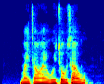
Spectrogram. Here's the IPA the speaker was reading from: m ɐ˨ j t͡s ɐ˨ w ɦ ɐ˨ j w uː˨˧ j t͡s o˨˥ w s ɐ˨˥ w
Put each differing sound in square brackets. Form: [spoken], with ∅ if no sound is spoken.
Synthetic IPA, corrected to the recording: m ɐ˨ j t͡s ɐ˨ w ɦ ɐ˨ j w uː˨˧ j t͡s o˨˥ w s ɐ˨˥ w

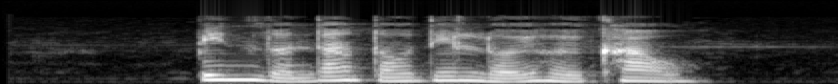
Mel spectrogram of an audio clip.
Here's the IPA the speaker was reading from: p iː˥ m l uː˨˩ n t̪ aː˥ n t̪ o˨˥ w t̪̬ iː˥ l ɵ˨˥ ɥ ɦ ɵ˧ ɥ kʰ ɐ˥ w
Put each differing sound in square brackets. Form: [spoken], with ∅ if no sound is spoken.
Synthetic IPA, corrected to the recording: p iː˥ [n] l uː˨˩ n t̪ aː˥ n t̪ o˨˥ w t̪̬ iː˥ l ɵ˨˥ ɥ ɦ ɵ˧ ɥ kʰ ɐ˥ w

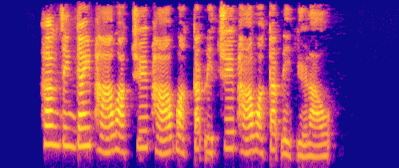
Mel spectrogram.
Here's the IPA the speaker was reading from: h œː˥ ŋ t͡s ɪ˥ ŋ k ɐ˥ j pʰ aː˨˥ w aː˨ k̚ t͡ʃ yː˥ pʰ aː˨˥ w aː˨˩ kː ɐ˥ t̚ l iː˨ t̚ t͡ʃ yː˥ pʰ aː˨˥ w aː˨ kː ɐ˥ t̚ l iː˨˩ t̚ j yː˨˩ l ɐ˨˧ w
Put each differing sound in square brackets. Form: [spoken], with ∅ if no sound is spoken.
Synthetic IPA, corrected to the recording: h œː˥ ŋ t͡s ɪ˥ ŋ k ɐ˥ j pʰ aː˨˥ w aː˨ k̚ t͡ʃ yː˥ pʰ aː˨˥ w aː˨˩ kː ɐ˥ t̚ l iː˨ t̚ t͡ʃ yː˥ pʰ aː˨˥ w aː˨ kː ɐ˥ t̚ l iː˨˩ t̚ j yː˨˩ l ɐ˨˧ w

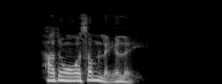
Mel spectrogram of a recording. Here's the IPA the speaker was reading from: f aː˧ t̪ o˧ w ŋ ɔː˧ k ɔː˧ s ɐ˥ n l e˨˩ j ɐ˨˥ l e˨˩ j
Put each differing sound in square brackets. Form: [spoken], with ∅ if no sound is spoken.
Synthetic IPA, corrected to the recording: [h] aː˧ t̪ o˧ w ŋ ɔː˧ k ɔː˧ s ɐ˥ [m] l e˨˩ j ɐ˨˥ l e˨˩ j

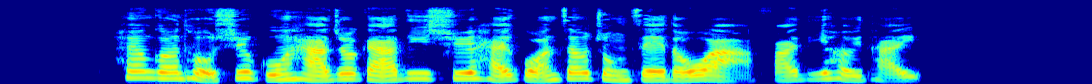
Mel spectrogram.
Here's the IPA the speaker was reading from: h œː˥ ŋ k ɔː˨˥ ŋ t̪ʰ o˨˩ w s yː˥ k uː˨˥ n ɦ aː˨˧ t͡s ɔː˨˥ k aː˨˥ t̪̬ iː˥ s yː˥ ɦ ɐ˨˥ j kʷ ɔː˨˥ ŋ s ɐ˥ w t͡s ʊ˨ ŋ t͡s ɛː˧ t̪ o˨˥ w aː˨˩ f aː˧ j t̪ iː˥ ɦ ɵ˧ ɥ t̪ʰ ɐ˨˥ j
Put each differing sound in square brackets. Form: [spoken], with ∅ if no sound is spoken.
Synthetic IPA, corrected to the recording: h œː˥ ŋ k ɔː˨˥ ŋ t̪ʰ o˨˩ w s yː˥ k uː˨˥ n ɦ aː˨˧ t͡s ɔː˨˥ k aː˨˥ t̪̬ iː˥ s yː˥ ɦ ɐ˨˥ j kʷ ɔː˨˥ ŋ [t͡s] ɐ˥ w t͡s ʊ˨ ŋ t͡s ɛː˧ t̪ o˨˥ w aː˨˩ f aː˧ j t̪ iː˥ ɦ ɵ˧ ɥ t̪ʰ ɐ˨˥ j

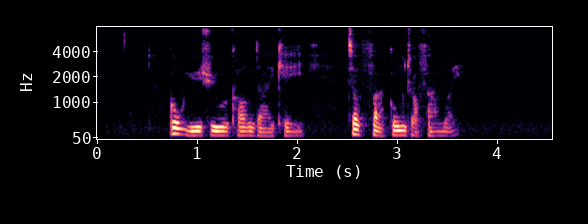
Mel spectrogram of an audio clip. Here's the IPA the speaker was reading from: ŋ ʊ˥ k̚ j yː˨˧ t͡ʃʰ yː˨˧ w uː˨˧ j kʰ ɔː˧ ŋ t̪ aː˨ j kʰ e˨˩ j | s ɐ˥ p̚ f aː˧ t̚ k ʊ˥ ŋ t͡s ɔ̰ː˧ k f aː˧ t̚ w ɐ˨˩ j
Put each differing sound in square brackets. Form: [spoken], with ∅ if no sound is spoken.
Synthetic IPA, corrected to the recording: ŋ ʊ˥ k̚ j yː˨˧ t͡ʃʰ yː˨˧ w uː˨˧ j kʰ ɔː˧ ŋ t̪ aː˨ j kʰ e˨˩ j | [t͡s] ɐ˥ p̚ f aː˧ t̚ k ʊ˥ ŋ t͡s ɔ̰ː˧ k f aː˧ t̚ w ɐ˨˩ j

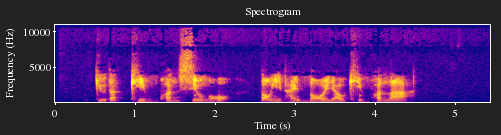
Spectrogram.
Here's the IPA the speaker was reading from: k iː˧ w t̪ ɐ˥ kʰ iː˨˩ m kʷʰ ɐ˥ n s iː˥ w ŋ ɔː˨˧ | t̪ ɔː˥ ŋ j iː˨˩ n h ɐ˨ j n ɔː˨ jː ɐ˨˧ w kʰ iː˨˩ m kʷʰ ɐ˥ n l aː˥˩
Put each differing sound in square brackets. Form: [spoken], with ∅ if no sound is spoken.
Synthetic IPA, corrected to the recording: k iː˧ w t̪ ɐ˥ kʰ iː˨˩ m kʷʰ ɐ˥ n s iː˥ w ŋ ɔː˨˧ | t̪ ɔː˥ ŋ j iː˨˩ n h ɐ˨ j n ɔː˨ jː ɐ˨˧ w kʰ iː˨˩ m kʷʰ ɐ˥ n l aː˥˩

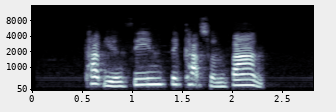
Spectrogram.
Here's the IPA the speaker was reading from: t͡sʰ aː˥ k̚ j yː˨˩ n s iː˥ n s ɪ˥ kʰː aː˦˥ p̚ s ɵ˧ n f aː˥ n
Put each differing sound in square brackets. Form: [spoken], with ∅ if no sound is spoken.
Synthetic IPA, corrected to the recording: t͡sʰ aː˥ [p̚] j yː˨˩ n s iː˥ n s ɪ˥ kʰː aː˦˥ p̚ s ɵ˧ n f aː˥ n

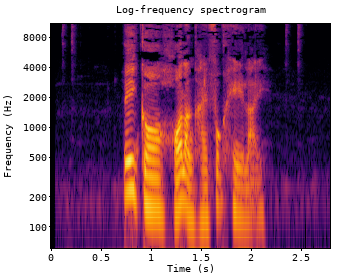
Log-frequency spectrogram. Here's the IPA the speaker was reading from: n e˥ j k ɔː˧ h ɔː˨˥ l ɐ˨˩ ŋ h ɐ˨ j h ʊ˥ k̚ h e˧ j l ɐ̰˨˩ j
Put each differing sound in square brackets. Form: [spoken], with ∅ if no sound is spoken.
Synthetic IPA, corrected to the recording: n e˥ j k ɔː˧ h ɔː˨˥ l ɐ˨˩ ŋ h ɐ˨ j [f] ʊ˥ k̚ h e˧ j l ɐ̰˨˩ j

